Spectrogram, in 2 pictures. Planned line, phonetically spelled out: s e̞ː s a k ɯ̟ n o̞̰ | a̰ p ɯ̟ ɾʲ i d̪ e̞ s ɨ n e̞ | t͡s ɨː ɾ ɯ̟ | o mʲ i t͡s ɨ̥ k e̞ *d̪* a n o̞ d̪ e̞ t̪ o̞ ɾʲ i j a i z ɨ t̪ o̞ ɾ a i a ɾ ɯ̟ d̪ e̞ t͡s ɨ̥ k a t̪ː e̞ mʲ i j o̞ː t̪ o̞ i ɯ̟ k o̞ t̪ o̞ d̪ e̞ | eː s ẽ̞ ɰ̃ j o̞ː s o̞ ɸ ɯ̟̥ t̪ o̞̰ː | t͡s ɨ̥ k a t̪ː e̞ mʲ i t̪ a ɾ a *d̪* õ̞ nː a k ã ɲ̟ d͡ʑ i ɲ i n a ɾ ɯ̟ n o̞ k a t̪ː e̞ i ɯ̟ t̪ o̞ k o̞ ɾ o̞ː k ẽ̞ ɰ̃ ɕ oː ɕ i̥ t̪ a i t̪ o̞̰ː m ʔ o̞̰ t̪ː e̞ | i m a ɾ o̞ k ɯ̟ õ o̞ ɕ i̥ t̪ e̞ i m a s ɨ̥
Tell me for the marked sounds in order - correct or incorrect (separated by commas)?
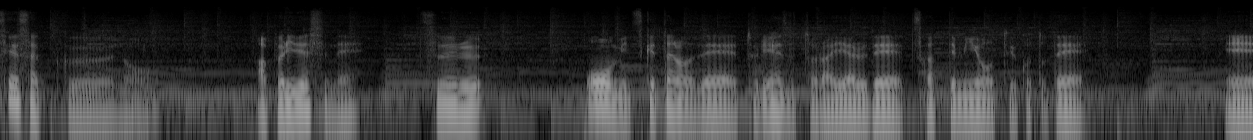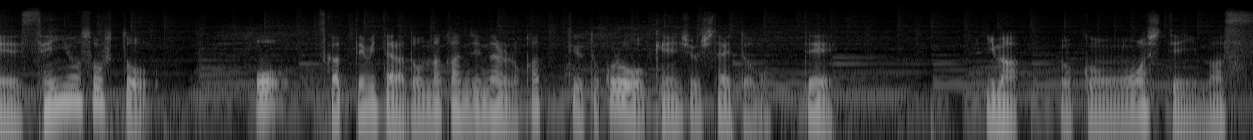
incorrect, correct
